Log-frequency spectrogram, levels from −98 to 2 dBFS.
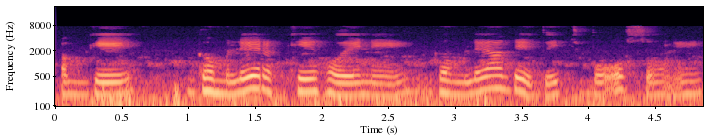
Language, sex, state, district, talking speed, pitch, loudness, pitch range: Punjabi, female, Punjab, Pathankot, 125 wpm, 205 Hz, -15 LUFS, 175-225 Hz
